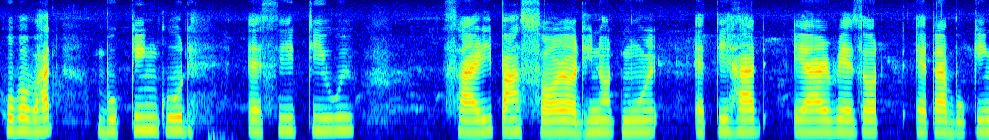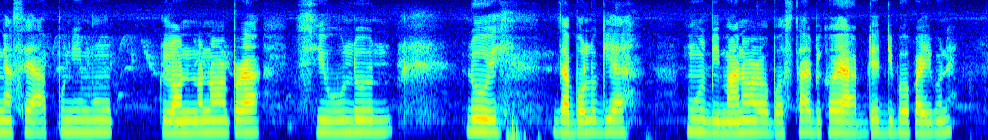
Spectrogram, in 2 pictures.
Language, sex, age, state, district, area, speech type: Assamese, female, 30-45, Assam, Sivasagar, rural, read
